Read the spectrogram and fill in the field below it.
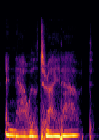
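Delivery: slow, sly whisper; conspiratorial whisper. Retold or imitated. Friend unveiling the finished voodoo doll, conspiratorial. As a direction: whisper it slowly like a schemer. Johnny's sly plan, retold.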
